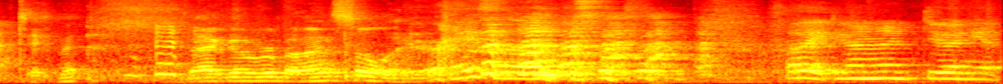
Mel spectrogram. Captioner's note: laughs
